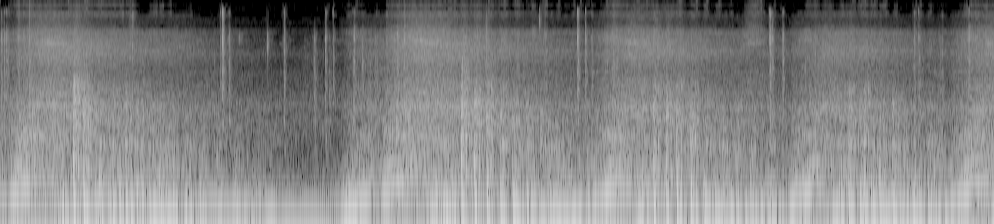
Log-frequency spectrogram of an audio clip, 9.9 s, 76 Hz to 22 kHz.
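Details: BMW M135i after full rebuild from a wrecked state: crisp repeated rev blips, pitch climbing cleanly with each stab of throttle and dropping back, no knocks or rattles; healthy, normal revving.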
